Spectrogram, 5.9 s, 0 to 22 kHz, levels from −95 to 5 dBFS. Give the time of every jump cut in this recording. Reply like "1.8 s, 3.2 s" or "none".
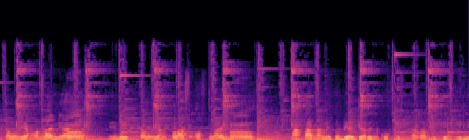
none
